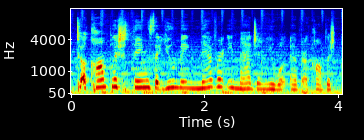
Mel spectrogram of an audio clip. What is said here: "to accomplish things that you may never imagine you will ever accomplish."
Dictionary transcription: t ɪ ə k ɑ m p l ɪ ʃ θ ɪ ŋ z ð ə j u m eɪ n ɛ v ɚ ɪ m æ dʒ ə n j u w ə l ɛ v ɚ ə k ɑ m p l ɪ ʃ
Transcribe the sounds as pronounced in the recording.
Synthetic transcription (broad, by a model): t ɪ ə k ɑ m p l ɪ ʃ θ ɪ ŋ z ð ə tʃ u m eɪ n ɛ v ɚ ɪ m æ dʒ ə n j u w ə l ɛ v ɚ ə k ɑ m p l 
